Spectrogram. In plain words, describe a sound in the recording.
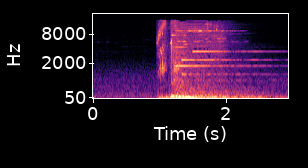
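A bright game alert chimes loudly and rings out.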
